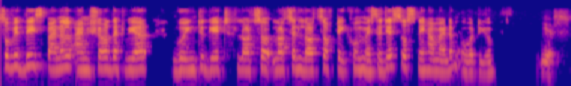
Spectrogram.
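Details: Adult female speaker; normal speech.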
